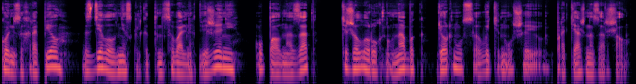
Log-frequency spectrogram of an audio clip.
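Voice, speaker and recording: A man narrating an audiobook in a measured, grave storytelling manner. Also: on the low side, creaky, mellow, dry recording, clean studio sound.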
